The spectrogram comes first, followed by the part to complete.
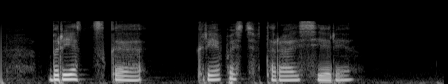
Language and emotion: Russian, neutral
